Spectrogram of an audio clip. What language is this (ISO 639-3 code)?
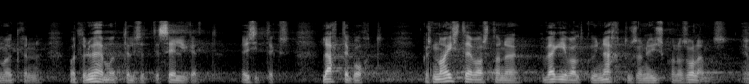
est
